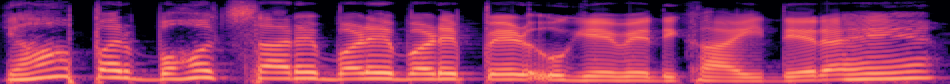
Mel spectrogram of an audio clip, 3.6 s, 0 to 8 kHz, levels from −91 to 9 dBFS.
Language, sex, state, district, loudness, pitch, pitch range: Hindi, male, Jharkhand, Ranchi, -12 LUFS, 190 Hz, 155-215 Hz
